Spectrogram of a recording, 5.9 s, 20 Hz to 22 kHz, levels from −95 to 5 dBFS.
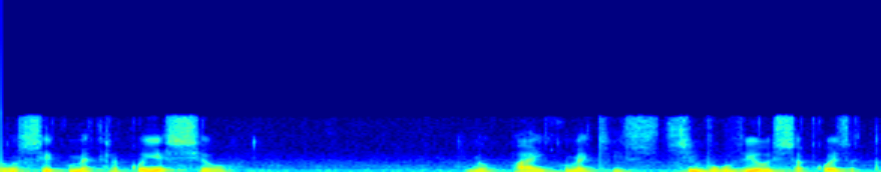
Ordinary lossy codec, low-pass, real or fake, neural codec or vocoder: none; 7.2 kHz; real; none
